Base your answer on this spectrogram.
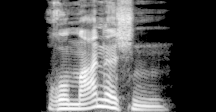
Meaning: inflection of romanisch: 1. strong genitive masculine/neuter singular 2. weak/mixed genitive/dative all-gender singular 3. strong/weak/mixed accusative masculine singular 4. strong dative plural
- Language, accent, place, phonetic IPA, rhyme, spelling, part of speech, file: German, Germany, Berlin, [ʁoˈmaːnɪʃn̩], -aːnɪʃn̩, romanischen, adjective, De-romanischen.ogg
